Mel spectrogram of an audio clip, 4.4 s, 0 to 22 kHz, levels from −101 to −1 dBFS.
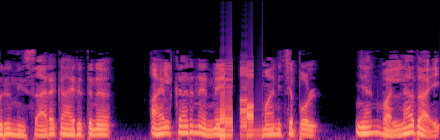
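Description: Across the whole speech clip the audio sounds watery and swirly, with soft, smeared consonants and no high treble. This is MP3 compression, likely at a bitrate as low as about 24 kbps. With so few bits available, the encoder discards the treble at a fixed cutoff and drops weak frequency lines that flicker on and off between frames. A spectrogram shows a hard ceiling and patchy, blocky holes beneath it.

From 2.21 to 2.63 s, just after "നിസ്സാരകാര്യത്തിന് അയൽക്കാരൻ", the sound becomes a rigid, metallic buzz at 100 Hz that only loosely follows the speech. This is robotic sound from repeated short buffers, likely caused by audio arriving too seldom. The playback fills each gap by looping the last fragment of roughly 10 ms and skips most of the real audio in that span. On a waveform this appears as an identical short shape tiled end to end. A spectrogram shows evenly spaced horizontal harmonics at multiples of 100 Hz.

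At 2.98 s a short hiss comes just before a sharp attack, and the attack itself sounds blunted. This is pre-echo. The codec spreads quantisation noise sized for the loud onset across the whole block, so about 17 ms of noise spills into the quiet moment before it. A spectrogram shows a thin, broadband smear ahead of the onset's vertical edge. A waveform shows low-level fuzz where there should be near-silence.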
